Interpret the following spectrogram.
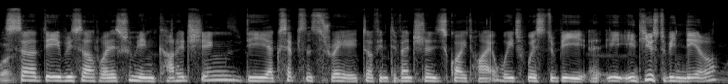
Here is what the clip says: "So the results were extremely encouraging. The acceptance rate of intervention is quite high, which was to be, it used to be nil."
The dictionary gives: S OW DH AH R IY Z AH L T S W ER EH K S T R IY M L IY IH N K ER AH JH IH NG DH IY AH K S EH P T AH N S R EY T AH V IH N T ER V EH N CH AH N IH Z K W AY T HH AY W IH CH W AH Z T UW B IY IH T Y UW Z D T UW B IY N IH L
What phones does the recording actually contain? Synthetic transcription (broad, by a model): S OW DH AH R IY Z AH L T W ER EH K S T R IY M L IY IH N K ER AH JH IH NG DH IY AH K S EH P T AH N S R EY T AH V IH N T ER V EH N SH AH N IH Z K W AY T HH AY W IH CH W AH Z T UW B IY IH T Y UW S T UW B IY N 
